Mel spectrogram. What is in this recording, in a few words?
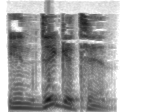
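"indigotin", British English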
